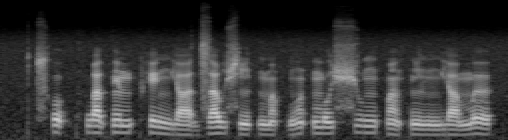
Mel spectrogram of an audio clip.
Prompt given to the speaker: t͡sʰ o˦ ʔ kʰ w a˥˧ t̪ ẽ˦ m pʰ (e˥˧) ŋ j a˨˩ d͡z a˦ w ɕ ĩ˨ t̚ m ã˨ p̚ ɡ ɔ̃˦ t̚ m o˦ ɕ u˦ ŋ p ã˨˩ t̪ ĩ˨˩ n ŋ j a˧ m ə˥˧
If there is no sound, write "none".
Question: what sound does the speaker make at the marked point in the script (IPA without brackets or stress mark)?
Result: e˥˧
